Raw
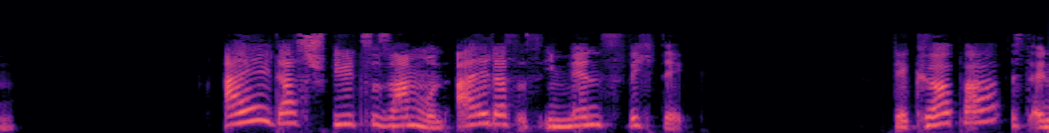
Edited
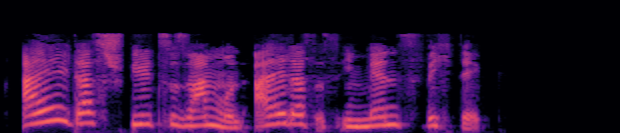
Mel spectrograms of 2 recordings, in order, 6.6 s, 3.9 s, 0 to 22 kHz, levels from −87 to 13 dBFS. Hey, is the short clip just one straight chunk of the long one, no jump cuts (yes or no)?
yes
